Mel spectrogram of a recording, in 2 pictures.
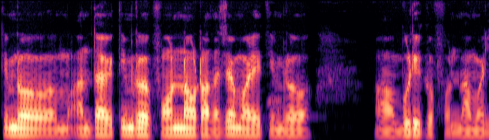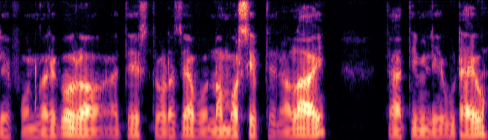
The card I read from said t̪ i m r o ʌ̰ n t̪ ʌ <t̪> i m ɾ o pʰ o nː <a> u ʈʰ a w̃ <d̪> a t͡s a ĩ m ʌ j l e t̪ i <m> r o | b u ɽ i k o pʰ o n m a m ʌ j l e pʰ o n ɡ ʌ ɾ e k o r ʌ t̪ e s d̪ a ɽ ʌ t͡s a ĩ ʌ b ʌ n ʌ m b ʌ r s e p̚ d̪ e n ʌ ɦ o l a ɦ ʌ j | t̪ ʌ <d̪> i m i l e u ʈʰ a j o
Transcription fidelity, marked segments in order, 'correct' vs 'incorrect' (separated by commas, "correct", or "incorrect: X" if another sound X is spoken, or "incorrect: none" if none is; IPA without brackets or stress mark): correct, incorrect: ʌ, correct, correct, incorrect: t̪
